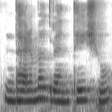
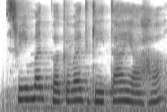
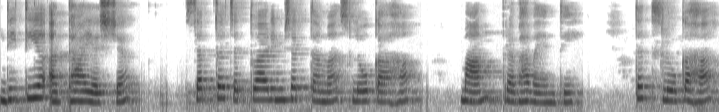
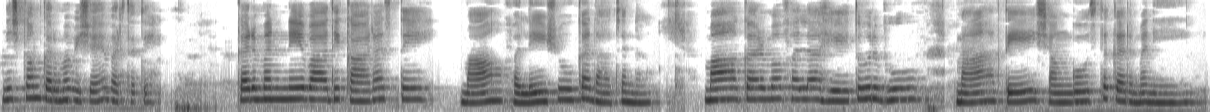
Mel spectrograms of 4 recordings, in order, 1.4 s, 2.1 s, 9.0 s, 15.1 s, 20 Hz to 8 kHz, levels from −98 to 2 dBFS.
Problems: none marked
